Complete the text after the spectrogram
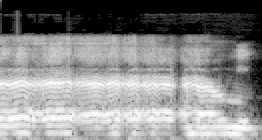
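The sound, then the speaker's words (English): A person does a loud, wavering goat bleat, one sustained quavering 'meeeh' lasting just over a second before trailing off. “He could have been a little goat, too.”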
